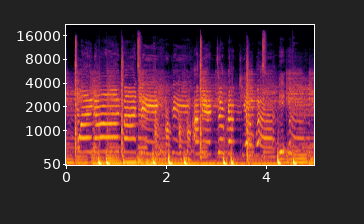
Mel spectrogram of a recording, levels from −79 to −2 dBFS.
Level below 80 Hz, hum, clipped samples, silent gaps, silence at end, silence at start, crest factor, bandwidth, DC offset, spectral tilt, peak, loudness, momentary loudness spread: -18 dBFS; none; 0.1%; none; 0 s; 0 s; 12 dB; 18 kHz; under 0.1%; -5 dB/octave; 0 dBFS; -12 LUFS; 4 LU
